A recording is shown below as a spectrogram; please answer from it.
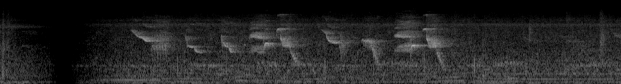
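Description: A bird calling: after a moment of silence, a quick run of short, falling chirps for about three seconds, over faint outdoor background noise.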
